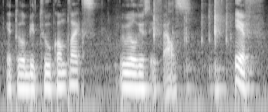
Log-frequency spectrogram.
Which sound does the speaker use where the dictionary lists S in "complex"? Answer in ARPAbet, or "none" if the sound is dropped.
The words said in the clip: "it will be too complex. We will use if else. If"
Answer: S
